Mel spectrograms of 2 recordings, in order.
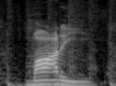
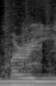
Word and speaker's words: mari: Mari, not say Marie, like it's a girl's name.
